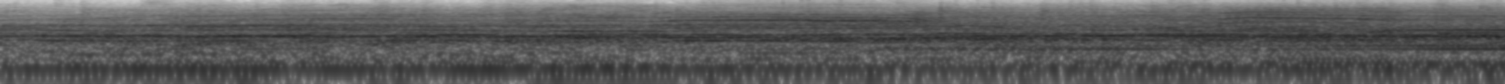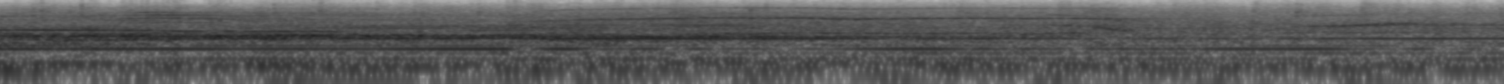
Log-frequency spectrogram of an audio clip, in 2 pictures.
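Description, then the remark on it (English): Thousands of fans of a band cheer loudly and continuously outside the stage door as it opens, with high whoops and shouts rising above a dense, steady roar of many voices for the full ten seconds. “Outside were their fans, thousands of them.”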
